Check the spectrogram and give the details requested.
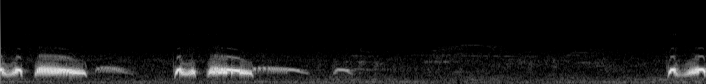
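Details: Decoy spotted dove cooing to entice wild birds: two strong phrases of a brief coo then a long swelling coo with a falling tail, a pause of several seconds, then another phrase beginning.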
